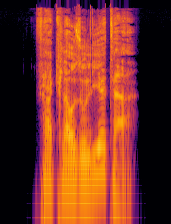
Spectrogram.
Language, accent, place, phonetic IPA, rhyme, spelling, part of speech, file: German, Germany, Berlin, [fɛɐ̯ˌklaʊ̯zuˈliːɐ̯tɐ], -iːɐ̯tɐ, verklausulierter, adjective, De-verklausulierter.ogg
- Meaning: 1. comparative degree of verklausuliert 2. inflection of verklausuliert: strong/mixed nominative masculine singular 3. inflection of verklausuliert: strong genitive/dative feminine singular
